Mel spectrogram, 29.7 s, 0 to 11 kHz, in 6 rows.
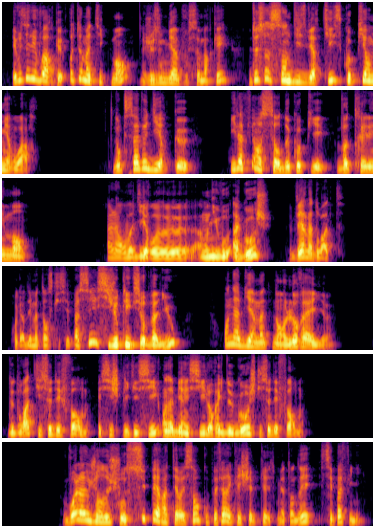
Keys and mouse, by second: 16.8 click, 21.4 click.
